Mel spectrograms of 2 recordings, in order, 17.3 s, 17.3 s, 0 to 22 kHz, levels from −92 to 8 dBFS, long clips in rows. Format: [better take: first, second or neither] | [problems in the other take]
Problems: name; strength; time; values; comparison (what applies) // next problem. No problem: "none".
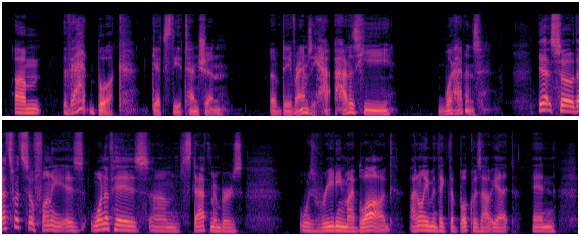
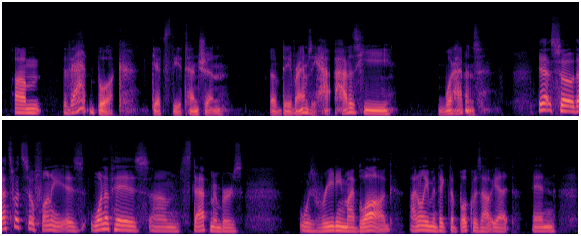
first | muffled; very; fading above 2 kHz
